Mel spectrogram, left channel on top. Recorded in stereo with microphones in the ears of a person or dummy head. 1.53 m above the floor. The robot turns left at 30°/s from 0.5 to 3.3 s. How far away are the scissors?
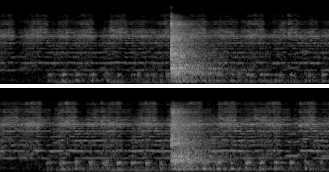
No scissors in this recording.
